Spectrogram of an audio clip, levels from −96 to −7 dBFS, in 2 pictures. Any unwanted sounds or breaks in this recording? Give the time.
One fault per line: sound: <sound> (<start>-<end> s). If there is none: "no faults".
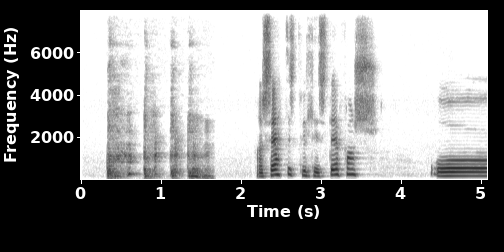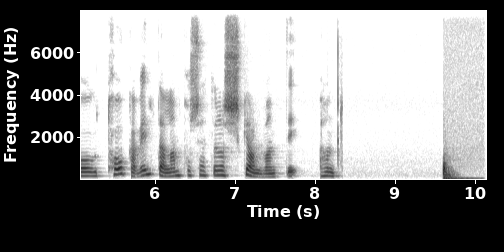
sound: throat clearing (0.3-1.7 s)
sound: thud (9.6-10.1 s)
